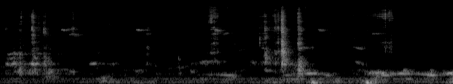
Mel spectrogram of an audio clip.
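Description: A young pigeon, a Teddy baby pigeon about three to four weeks old, gives a few soft, breathy coos and rustling calls up close, quiet and intermittent with brief pauses between them.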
